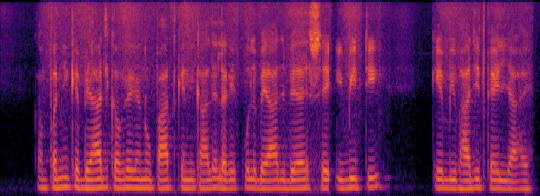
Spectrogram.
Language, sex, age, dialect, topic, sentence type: Magahi, male, 18-24, Central/Standard, banking, statement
